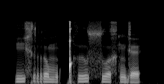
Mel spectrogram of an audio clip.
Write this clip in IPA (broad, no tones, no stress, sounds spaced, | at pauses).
i x r o m ǃʰ ɯ sʷ ʌ x ŋ ɡ ɛ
